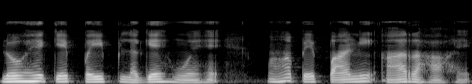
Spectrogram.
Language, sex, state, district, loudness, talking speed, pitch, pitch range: Hindi, male, Himachal Pradesh, Shimla, -17 LUFS, 150 wpm, 120 Hz, 105-130 Hz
